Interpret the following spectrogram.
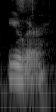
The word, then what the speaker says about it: Euler: thought it was pronounced Euler, but it's actually pronounced Euler. Okay, so this man, Euler, came up with something to represent the square roots of a negative number.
